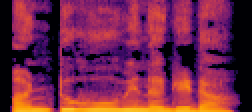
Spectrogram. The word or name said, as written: ಅಂಟುಹೂವಿನಗಿಡ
